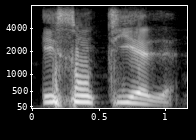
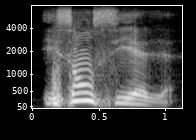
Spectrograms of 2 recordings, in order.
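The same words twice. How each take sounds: First: The 'ti' is said with a T sound. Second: The 'ti' is said with an S sound. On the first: The speaker calls it wrong. "C'est pas essentiel" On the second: The speaker calls it right. "on écrit T et on le prononce C"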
